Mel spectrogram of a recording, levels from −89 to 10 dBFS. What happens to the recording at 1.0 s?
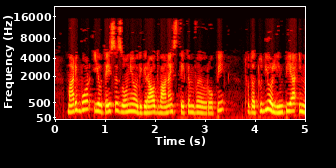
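Pre-echo at 0.98 s, between "je v" and "tej sezoni": the codec spread quantisation noise sized for the next attack back through its block, so an 18 ms hiss smears the onset. Underneath, heavy transform coding, likely WMA compression at a rate that fits 24 kbps, leaves ringing, washy sound with breathing hiss and nothing above 15.3 kHz.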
